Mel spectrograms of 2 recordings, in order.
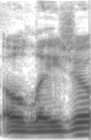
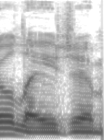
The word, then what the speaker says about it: O'laysia: So you can find me on Twitter as O'laysia O'laysia. My name is spelled O-L-A-Y-S-I-A.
